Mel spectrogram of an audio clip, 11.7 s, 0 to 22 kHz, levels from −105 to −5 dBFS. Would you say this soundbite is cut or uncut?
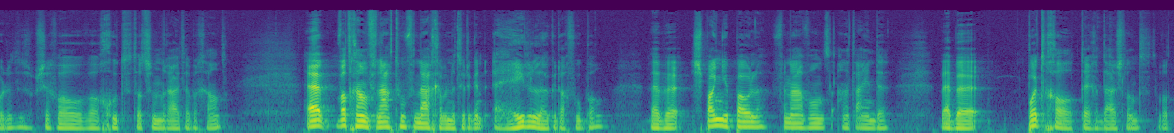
uncut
